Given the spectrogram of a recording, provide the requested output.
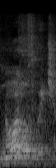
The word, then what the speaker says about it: Northwich: Northwich.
